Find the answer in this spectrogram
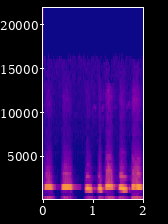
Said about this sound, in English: And as he is, like, sandboarding across the dunes, we hear the famous whistle tune of the movie, the...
